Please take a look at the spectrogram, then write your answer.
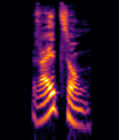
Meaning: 1. irritation 2. provocation 3. excitation, stimulation
- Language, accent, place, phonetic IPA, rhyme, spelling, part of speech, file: German, Germany, Berlin, [ˈʁaɪ̯t͡sʊŋ], -aɪ̯t͡sʊŋ, Reizung, noun, De-Reizung.ogg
